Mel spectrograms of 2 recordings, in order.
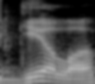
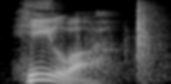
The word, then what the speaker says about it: Gila: This is pronounced I would look at it and say Gilla, but it's pronounced Gila. And this is a killer poster. Look at the colors from 1959. The giant Hila monster.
